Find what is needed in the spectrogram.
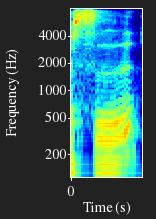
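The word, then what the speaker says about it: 四: I'm Chinese American, and in Chinese culture, the number four is bad luck because it has the same pronunciation as death or si.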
